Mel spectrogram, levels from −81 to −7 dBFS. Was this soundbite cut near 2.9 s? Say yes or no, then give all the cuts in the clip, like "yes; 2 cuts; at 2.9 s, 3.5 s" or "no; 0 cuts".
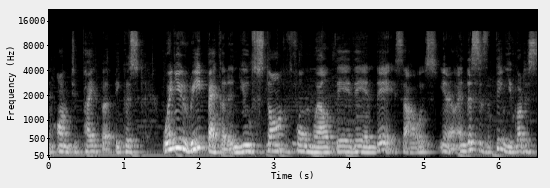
yes; 1 cut; at 2.9 s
